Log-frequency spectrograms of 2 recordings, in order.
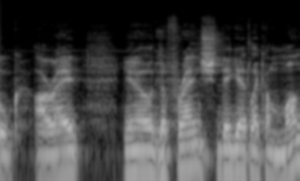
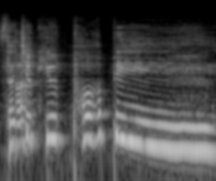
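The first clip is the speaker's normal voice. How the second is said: put-on very high, slow, stretched-out baby talk. Trying out the high-pitched way people talk to a puppy: imitating high-pitched baby talk. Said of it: "drive my voice to that pitch".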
